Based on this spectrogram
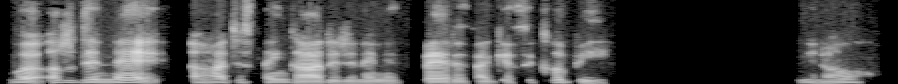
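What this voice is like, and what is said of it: Slightly hoarse, tired voice. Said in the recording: “I'm a little hoarse, tired mostly”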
